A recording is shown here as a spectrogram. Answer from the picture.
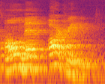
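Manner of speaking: "all" and "are" loud, high and slow; slow, forceful weight on "are"; ringing declaration. Acted. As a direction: drive home "all" and "are". Climax of the closing argument.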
